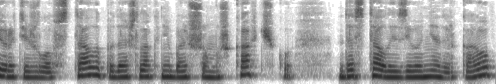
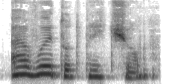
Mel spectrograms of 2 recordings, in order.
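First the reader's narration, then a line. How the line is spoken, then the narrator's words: Sighing, honest answer. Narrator (Russian): Марк вздохнул, набрал в легкие как можно больше воздуха и честно ответил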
